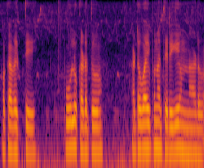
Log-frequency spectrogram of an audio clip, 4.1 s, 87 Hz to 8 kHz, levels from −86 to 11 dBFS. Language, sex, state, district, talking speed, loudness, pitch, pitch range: Telugu, male, Andhra Pradesh, Sri Satya Sai, 100 wpm, -16 LUFS, 135 Hz, 125-140 Hz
